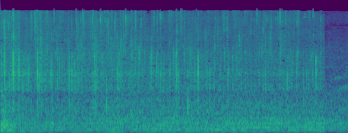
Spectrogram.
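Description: Cashews and curry leaves fry in hot ghee, a steady dense sizzle and crackle held close and loud for a few seconds, alone with no talking.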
